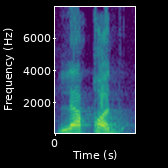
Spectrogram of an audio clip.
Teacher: اللام ترقق القاف الدال مقلقله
